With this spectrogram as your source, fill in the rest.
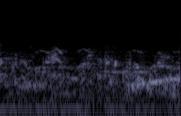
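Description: A domestic pigeon coos close by in a soft, continuous, low burbling run of calls with no pauses.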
